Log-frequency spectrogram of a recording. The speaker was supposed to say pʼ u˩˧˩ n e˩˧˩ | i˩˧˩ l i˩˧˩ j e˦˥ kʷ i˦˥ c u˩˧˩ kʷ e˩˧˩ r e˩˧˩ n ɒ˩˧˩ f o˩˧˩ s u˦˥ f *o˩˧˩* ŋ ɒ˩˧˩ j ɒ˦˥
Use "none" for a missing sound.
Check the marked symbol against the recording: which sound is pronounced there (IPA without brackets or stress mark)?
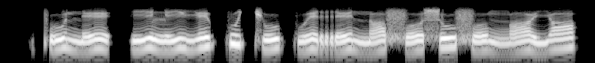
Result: o˩˧˩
